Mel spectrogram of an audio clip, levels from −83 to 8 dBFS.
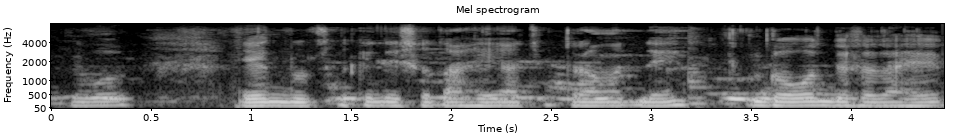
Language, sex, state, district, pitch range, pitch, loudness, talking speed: Marathi, male, Maharashtra, Pune, 120-130 Hz, 125 Hz, -16 LUFS, 145 wpm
